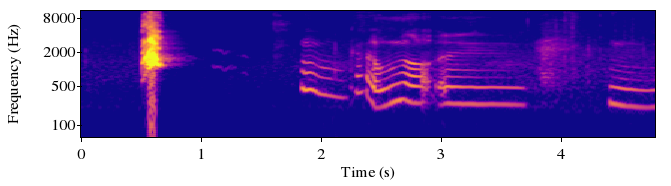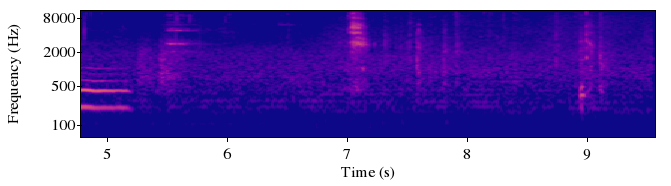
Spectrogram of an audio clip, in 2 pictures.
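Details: Micro teacup poodle of Swamp Rats and Velvet Touch bloodlines from Alabama, now living in Hong Kong, indoors: a sharp knock, then high harmonic whines, one wavering and one long and steady, a later falling whine, then near quiet.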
